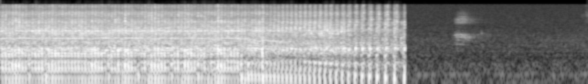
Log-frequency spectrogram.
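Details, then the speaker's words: Free curbside pressure washer small engine, repaired, hot, water pump not yet refitted: fast even beat runs steadily then slows evenly and dies when switched off; no misfires or knocks, motor running good. "Now that I got the motor running good, that's hot."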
